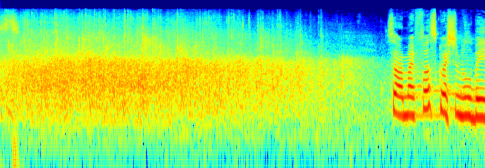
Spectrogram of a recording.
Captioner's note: applause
